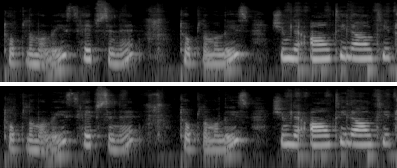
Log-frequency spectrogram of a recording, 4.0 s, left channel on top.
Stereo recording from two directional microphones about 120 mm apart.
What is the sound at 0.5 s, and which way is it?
Speech, 40° left (ahead or behind).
